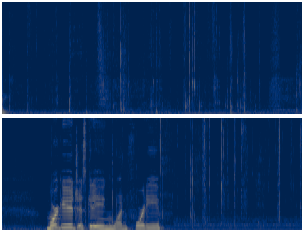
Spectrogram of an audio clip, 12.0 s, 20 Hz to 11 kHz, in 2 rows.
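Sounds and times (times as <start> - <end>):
paper and plastic rustling: 0.0 - 6.1, 9.0 - 12.0.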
